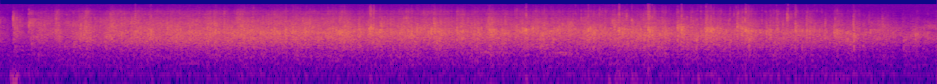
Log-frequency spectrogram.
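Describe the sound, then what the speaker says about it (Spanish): A church congregation applauds, a loud sustained wash of many hands clapping together for over nine seconds without a break. "Denle un aplauso a Dios."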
